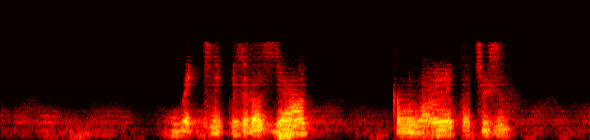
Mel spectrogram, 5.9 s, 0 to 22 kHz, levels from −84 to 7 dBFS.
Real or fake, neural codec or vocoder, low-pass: fake; codec, 44.1 kHz, 0.9 kbps, DAC; 7.2 kHz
